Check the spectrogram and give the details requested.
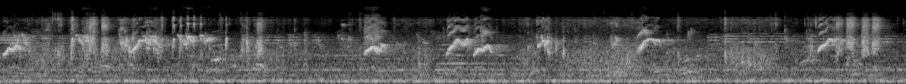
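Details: Australian budgies in the morning call with repeated short rising chirps every second or so amid softer scratchy chatter, several birds over a low steady hum.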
